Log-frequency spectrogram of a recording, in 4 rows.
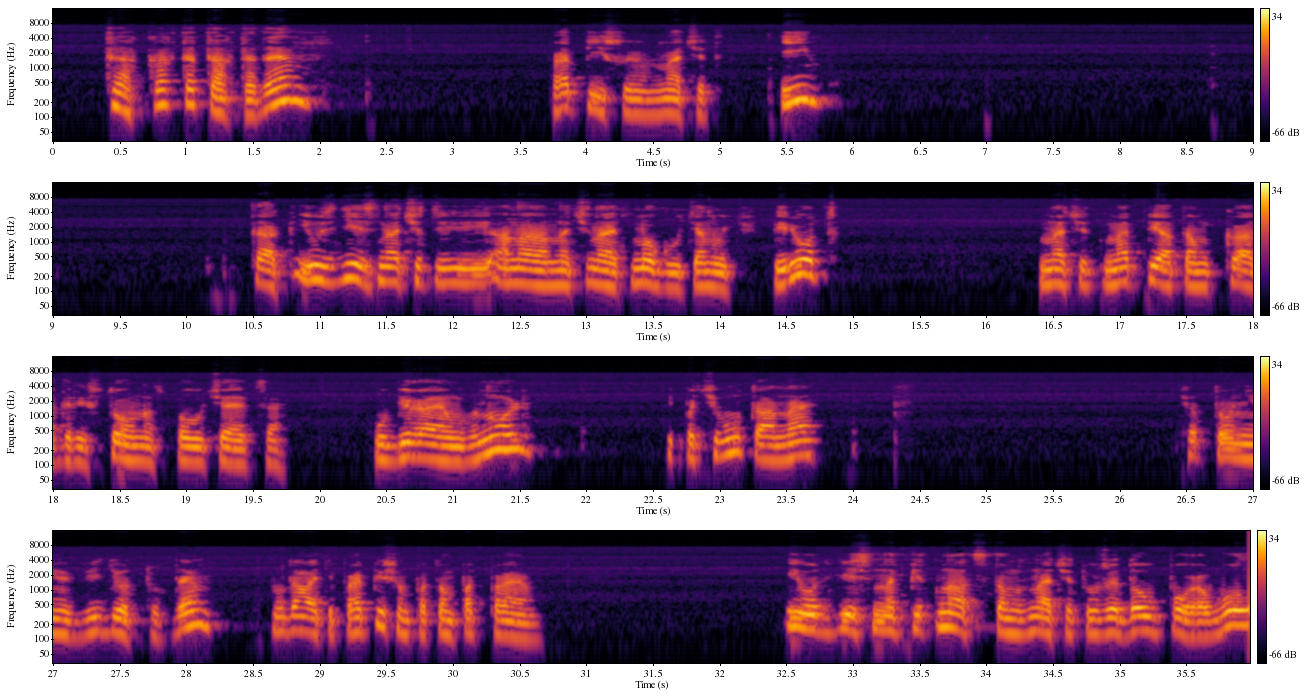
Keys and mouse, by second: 0.7-2.4 middle drag, 5.6 click, 7.3-8.9 drag, 13.4 middle click, 17.6 click, 18.7 middle click, 20.7 click, 22.2 middle click, 24.1-26.6 middle drag, 28.8 click, 29.9-33.7 drag, 35.2 click.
